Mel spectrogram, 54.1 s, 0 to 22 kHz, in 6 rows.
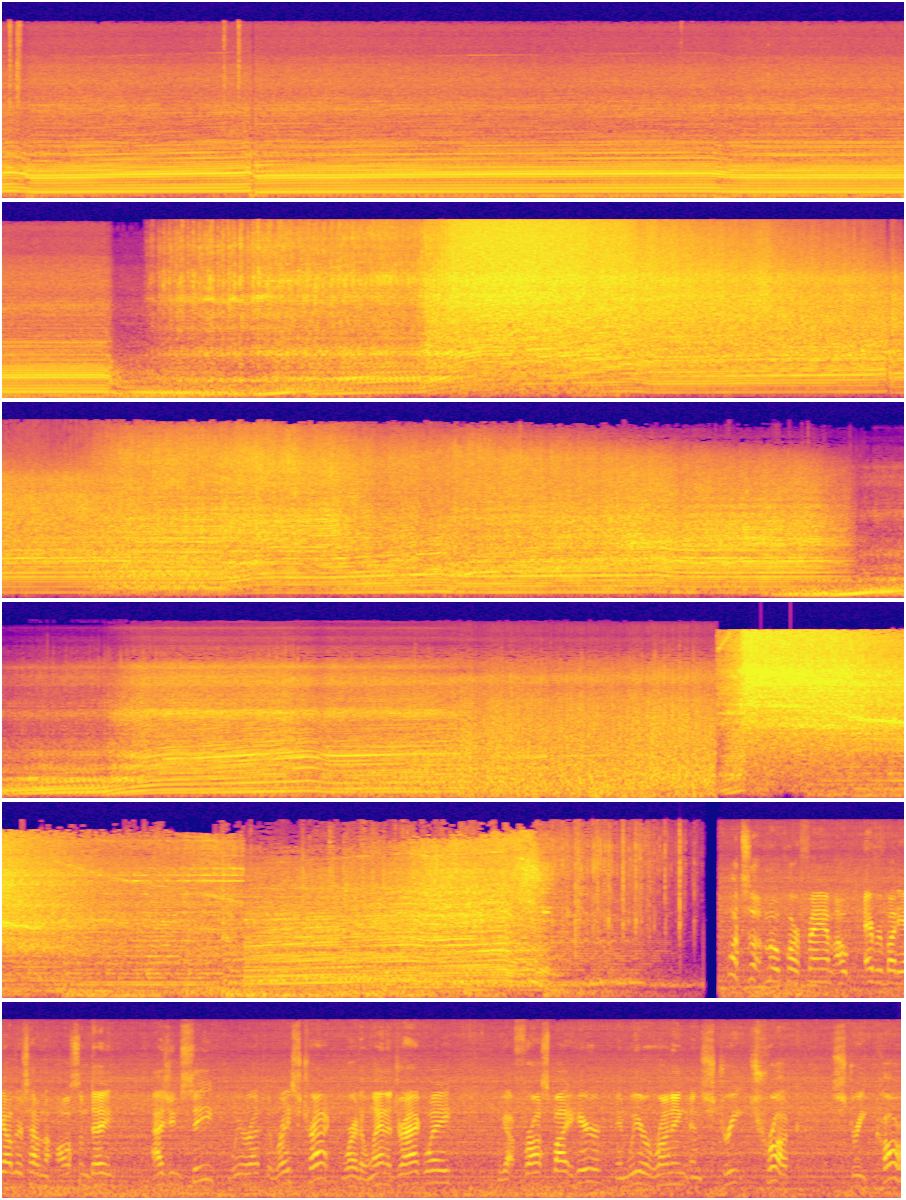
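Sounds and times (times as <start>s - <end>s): car engine revving through gears: 0.0s - 43.2s.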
